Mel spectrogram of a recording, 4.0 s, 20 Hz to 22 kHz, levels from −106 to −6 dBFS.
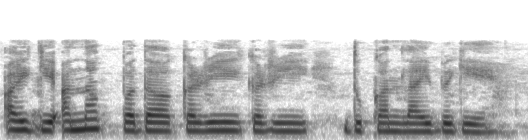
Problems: low volume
